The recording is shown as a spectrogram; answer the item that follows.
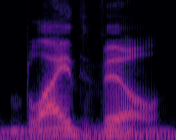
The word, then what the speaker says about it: Blytheville: Number one, Mississippi County, Arkansas' Blytheville, pronounced Blytheville, sits inside the top steel producing county in the entire United States.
